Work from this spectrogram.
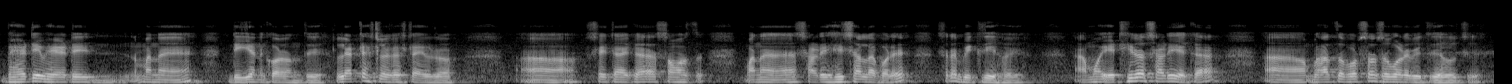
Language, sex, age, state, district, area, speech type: Odia, male, 30-45, Odisha, Subarnapur, urban, spontaneous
